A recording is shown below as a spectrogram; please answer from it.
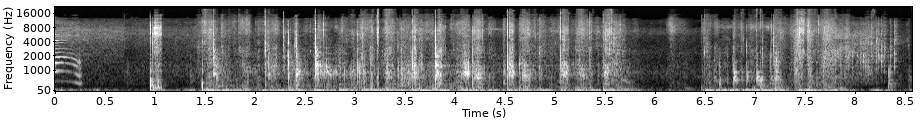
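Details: Domestic cats at a newly renovated outdoor catio, where outdoor cat Simba wears a camera while exploring and climbing. A short arched meow opens, with later faint harmonic cries, amid heavy thumps, scraping and rustling.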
